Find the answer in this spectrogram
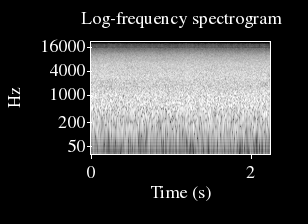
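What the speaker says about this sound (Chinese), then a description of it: "我们在这个地方看一下这个河流" An underground river rushes through Tenglong Cave, a loud, dense, unbroken roar of churning water heard up close with no voices.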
